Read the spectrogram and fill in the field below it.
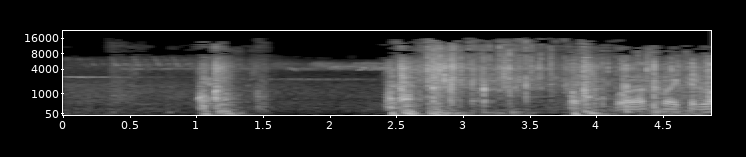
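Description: An axe chops into a tree trunk with sharp thuds.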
